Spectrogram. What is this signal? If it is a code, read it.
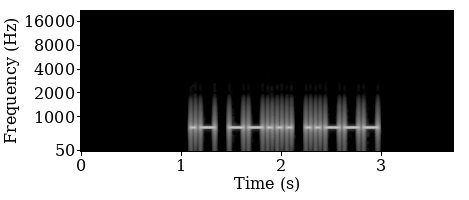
Morse code, heard as a keyed tone, about 25 wpm, 700 Hz. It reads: A72
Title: Common Cut Numbers - 3-Digit 25wpm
